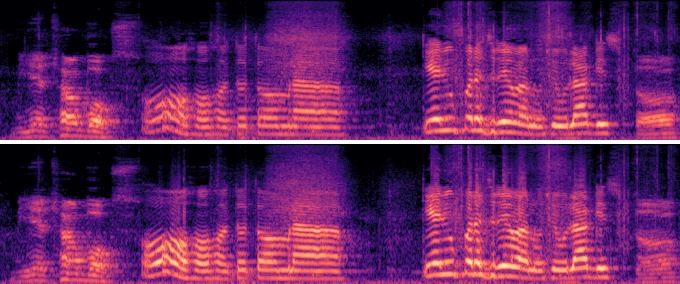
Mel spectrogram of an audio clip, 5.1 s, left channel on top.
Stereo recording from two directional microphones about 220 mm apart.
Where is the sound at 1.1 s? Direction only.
5° right (ahead or behind).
